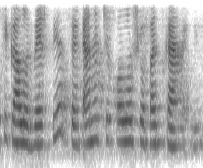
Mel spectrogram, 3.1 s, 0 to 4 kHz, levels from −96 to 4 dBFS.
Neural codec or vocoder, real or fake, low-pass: codec, 16 kHz, about 1 kbps, DyCAST, with the encoder's durations; fake; 3.6 kHz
